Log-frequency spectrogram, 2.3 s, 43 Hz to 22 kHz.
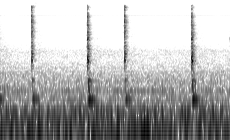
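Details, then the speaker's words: Jeep TJ with LED tail lights (Trail Tails) using aftermarket LED flasher relay D0310, then replacement D0124: sharp relay clicks at uneven half-second gaps in a quiet cab, phantom ticks continuing after the turn signal cancels, also on hazards. "Whereas the first one is trying to make me a liar right now, and it's only given a couple phantom ticks. This one here will give me half a dozen."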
